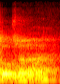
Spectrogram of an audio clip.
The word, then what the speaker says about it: Boseman: I pronounced the second name wrong, but I don't think it did. No, it's Boseman, But like Joe, prime example, punching friend, and then it was like, not an apology, not nothing.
